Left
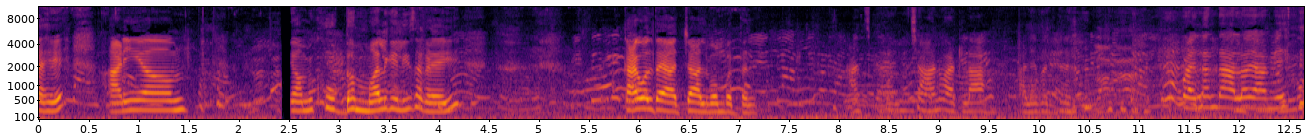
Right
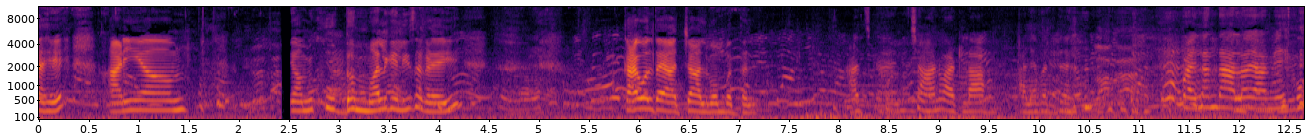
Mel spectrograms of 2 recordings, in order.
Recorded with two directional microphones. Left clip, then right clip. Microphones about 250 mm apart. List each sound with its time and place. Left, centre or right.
0.0 s speech: centre
5.8 s speech: centre
8.8 s speech: centre
10.5 s speech: right
11.4 s a woman's voice: centre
